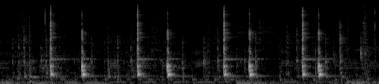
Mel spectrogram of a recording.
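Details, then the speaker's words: Dead Razor E150 scooter (24V 150W motor, two 12V sealed lead-acid batteries): no charge after hours on the charger; twisting the throttle gives only light paired clicking with no motor hum, so nothing drives. "the throttle you'll hear the little clicking so there's just nothing in"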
